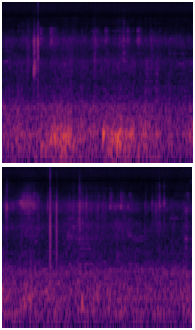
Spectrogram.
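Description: Passenger train running, heard from inside the carriage: a steady low rumble of wheels on track, with louder swells about a second in and a few sharp clicks.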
